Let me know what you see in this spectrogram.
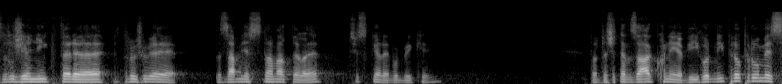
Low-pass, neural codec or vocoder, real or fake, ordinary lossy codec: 10.8 kHz; codec, 16 kHz in and 24 kHz out, 0.6 kbps, FocalCodec, streaming, 2048 codes; fake; Opus, 16 kbps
